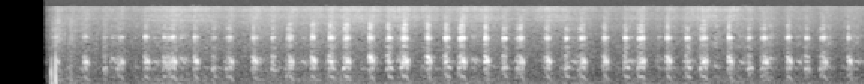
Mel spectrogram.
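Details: Chukar partridge in a rapid, steady run of clipped, chuckling notes, about two per second, each note hard-edged and ringing, sustained without a break through the whole stretch against a quiet background.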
